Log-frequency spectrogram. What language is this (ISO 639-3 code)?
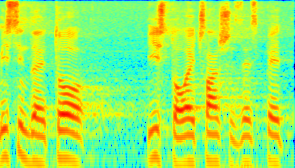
srp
